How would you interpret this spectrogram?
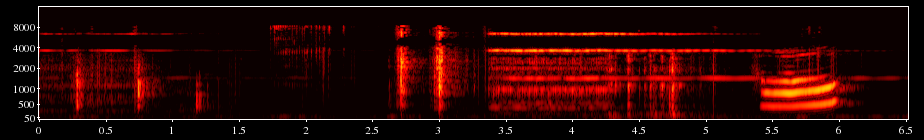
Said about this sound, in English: Answer that phone, will you?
